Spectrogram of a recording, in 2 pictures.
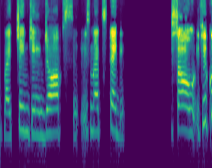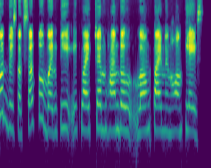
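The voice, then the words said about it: Noticeable accent. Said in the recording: “It's like my accent.”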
